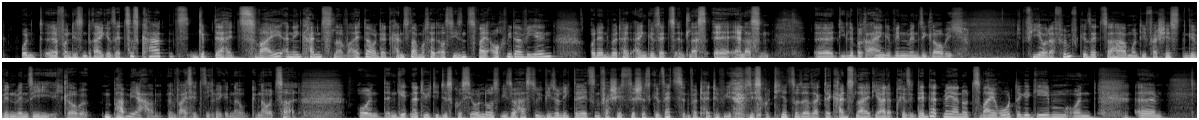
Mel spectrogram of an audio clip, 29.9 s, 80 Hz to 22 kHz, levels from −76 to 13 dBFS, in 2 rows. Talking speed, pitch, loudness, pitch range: 215 wpm, 130 Hz, -19 LUFS, 115-155 Hz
